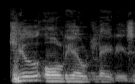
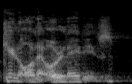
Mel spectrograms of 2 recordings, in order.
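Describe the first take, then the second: First: It is said in a natural British accent. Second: It is said in a funny put-on foreign accent. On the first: The villain sounds educated and truly frightening. The speaker calls it right. "he had a sort of British accent" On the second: The villain sounds like a ridiculous stereotype. The speaker calls it wrong. "in this kind of, I don't know, funny voice"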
